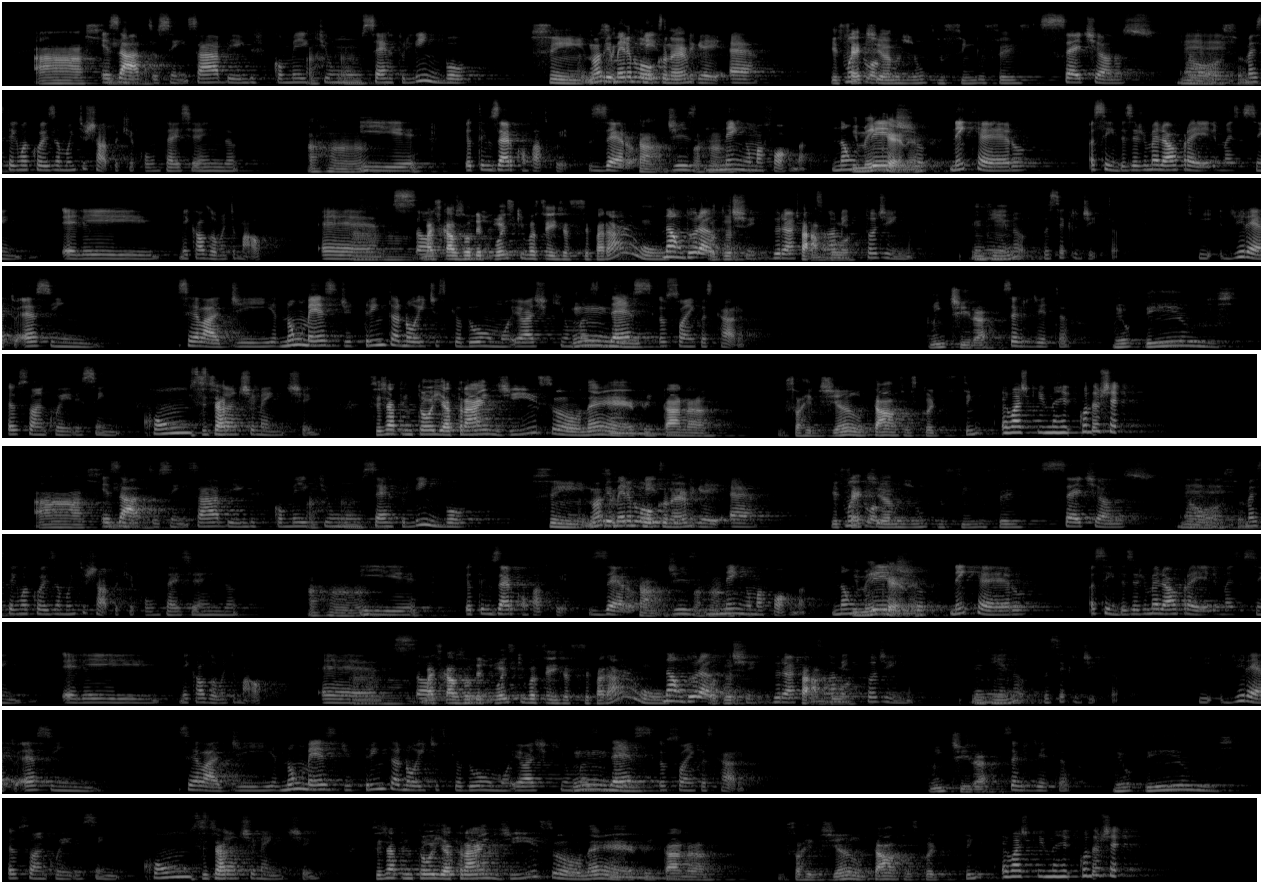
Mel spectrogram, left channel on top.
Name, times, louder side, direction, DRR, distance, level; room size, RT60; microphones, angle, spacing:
voice 1, 0.3-1.2 3.0-3.7 5.3-6.9 8.3-10.2 11.8-12.5 15.6-16.3 16.6-16.8 19.0-19.2 19.5-19.9 21.1-21.8 28.6-31.8 32.4-32.5 33.3-33.7 34.9-35.3 43.5-44.1 47.0-47.7 48.9-50.1 52.3-52.6 54.0-57.5 58.1-59.7 60.0-60.2, left 4 dB, 80° left, 11 dB, 1.3 m, -38 dB
voice 2, 1.0-4.6 5.8-6.6 7.0-7.6 8.4-8.8 10.4-11.5 11.8-15.0 16.2-16.7 17.2-19.0 19.3-20.6 20.9-21.8 22.1-22.8 23.5-25.4 25.8-27.8 28.4-29.5 31.8-33.1 33.4-34.3 34.9-36.1 37.1-38.7 39.5-45.2 47.9-48.4 50.4-53.5 56.4-57.0 60.4-61.5, left 4 dB, 30° left, 11 dB, 0.6 m, -39 dB
26.0 x 19.0 x 5.9 m, 1.2 s
head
